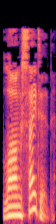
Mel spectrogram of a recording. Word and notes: longsighted: British English

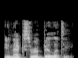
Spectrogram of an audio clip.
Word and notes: inexorability: British English

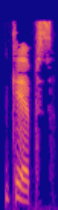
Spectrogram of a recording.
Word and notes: kips: British English

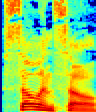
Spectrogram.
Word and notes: so-and-so: American English

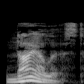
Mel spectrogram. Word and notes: nihilist: British English

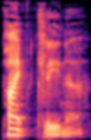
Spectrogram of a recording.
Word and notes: pipe cleaner: British English

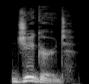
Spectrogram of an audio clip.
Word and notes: jiggered: American English

